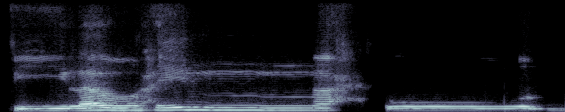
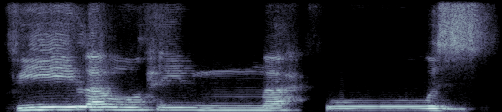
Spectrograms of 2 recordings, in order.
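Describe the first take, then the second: First: The last consonant is a soft th-like sound. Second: The last consonant sounds like a plain z. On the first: The speaker calls it right. "Tempelin aja dia" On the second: The speaker calls it wrong. "Kalau turun ke bawah jadi za"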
